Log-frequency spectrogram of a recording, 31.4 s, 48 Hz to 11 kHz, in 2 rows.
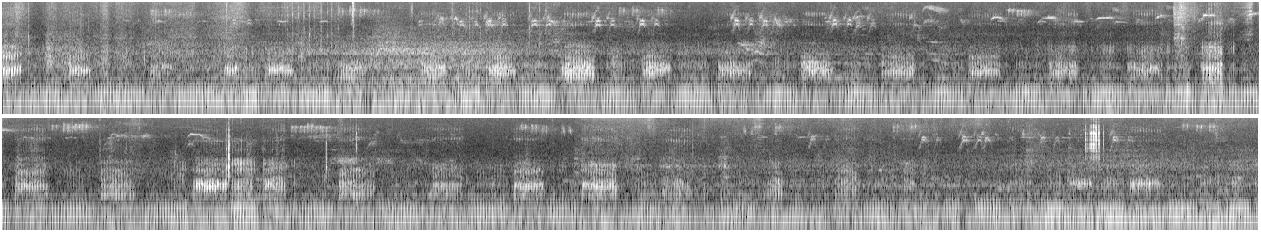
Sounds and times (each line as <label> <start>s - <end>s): neighbours cleaning their terrasse 0.0s - 7.7s
birds 0.0s - 31.4s
tomcat purring 0.0s - 31.4s
car passing by 3.7s - 6.4s
neighbours cleaning their terrasse 13.2s - 16.4s
neighbours cleaning their terrasse 21.8s - 31.4s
